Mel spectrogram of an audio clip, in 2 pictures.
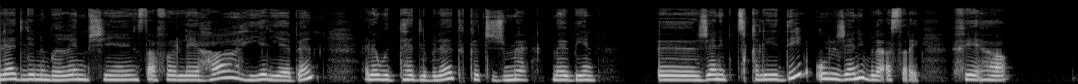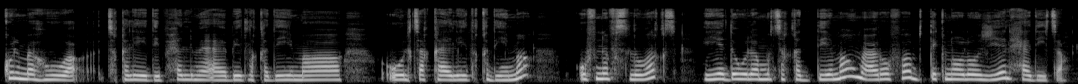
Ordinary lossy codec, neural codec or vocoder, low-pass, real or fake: none; none; 14.4 kHz; real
